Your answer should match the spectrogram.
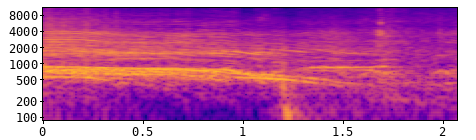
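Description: A large audience calling out together in unison, one long drawn-out call that dies away about a second and a half in.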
